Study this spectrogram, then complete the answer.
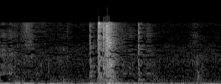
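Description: A plastic ruler clacks down onto a board.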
